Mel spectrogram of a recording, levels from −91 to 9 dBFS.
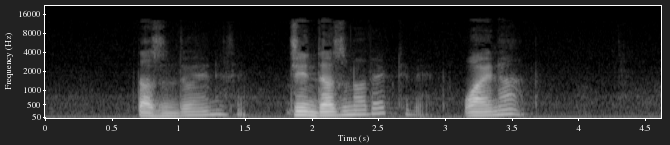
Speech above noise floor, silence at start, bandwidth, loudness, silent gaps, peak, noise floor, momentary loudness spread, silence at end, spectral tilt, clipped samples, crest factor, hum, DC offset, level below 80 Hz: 30 dB; 0.7 s; 13 kHz; -23 LUFS; none; -2 dBFS; -52 dBFS; 19 LU; 1.05 s; -8 dB/octave; under 0.1%; 22 dB; none; under 0.1%; -52 dBFS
